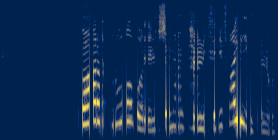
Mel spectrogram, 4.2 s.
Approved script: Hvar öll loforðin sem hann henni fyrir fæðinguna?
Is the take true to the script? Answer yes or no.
yes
